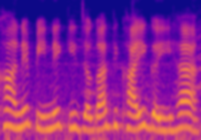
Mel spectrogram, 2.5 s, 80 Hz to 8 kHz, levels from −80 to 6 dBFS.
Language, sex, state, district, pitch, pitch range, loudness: Hindi, female, Punjab, Pathankot, 270 Hz, 245-295 Hz, -16 LUFS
